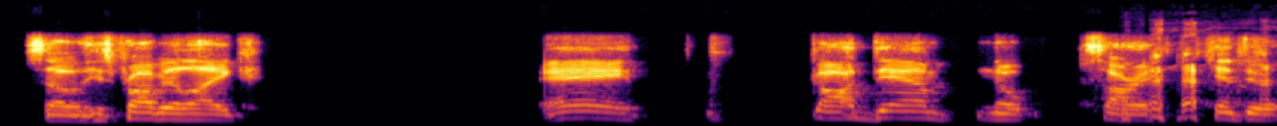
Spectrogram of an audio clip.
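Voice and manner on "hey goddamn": bad, weak attempt at a Boston accent. Guessing what a man would say, admitting they can't do it: bad Boston accent. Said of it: "I can't really do a Boston accent".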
